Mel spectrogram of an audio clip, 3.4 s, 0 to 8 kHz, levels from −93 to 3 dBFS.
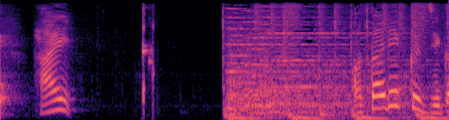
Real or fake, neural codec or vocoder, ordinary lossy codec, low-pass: real; none; none; 7.2 kHz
